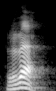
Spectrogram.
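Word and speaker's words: wrap: W silent होने की वजह से इसका प्रोनाउंसिएशन हो जाएगा रैप, रैप।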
